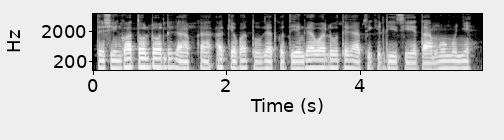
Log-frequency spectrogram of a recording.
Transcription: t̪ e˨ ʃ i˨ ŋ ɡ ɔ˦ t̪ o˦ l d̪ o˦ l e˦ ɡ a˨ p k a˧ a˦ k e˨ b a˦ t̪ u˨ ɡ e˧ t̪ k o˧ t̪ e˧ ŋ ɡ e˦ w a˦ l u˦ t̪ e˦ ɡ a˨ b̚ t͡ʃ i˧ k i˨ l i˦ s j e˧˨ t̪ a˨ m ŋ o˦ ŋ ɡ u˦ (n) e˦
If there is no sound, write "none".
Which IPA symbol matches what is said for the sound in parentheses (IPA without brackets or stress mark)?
ɲ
